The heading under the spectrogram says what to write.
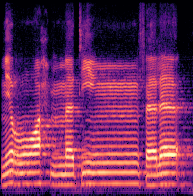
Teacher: മിൻ എന്നതിലെ സാക്കിന നൂൻ പൂർണ്ണമായും റായിൽ ലയിപ്പിച്ച് മണിക്കാതെ ഉച്ചരിക്കുക. ഇദ്ഗാം ബിഗൈരി ഗുന്ന അല്ലെങ്കിൽ ഇദ്ഗാം ബിലാ ഗുന്ന.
